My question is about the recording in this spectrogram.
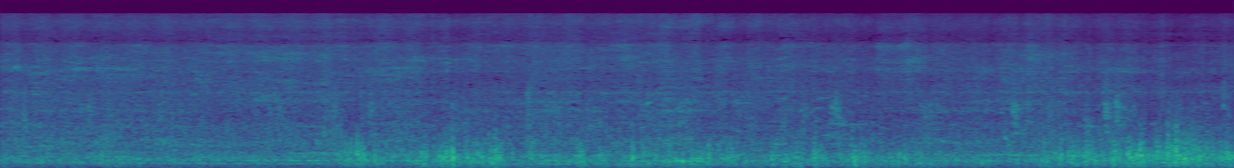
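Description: Wind buffeting the microphone, mixed with handling noise, as the recorder is carried. The irregular crackling rumble grows from a few seconds in and is strongest near the end.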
